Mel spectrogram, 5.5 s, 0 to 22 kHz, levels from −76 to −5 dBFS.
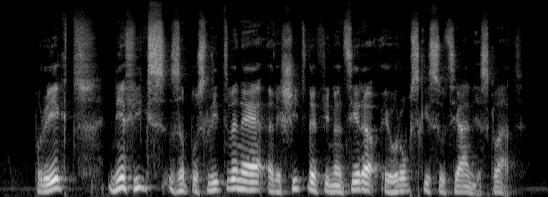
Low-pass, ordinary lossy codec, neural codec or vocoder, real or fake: none; none; vocoder, 44.1 kHz, 128 mel bands every 512 samples, BigVGAN v2; fake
